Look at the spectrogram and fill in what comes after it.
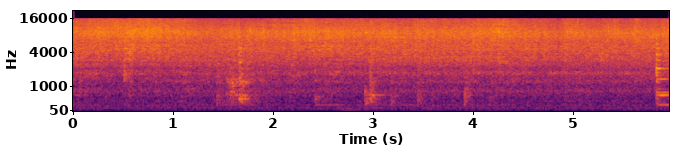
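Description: Spice masala of tomato purée and chilli powder sizzling in mustard oil in a nonstick kadai while it is stirred with a wooden spatula, with a few short scrapes of the spatula against the pan. The masala is being fried down until the raw spice smell is cooked out.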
